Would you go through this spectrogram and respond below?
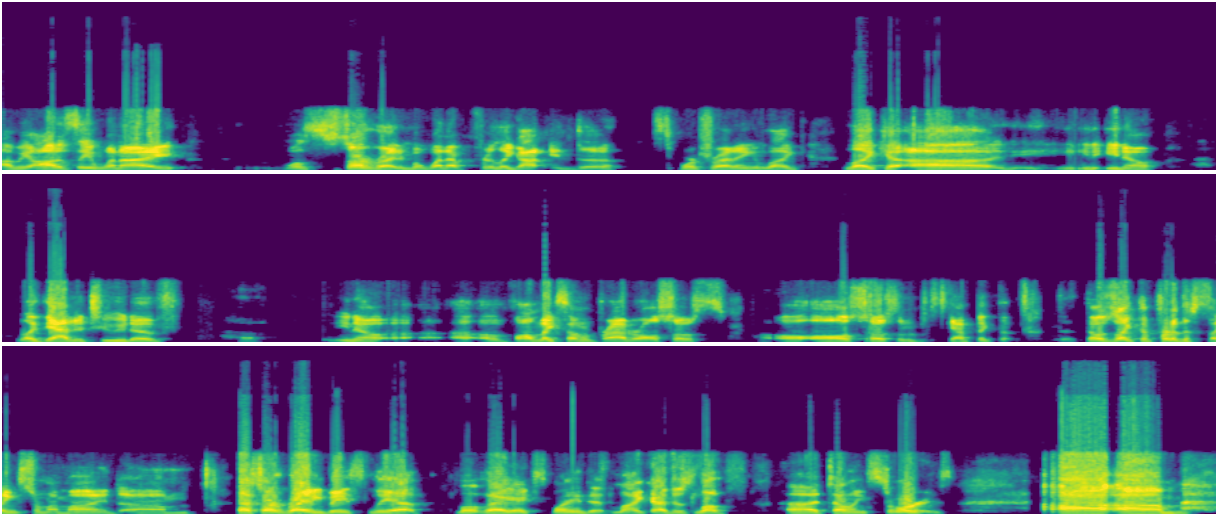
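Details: Adult man who stutters, first seeing speech therapists around age four; repetitions, fillers and broken phrases; stuttering.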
